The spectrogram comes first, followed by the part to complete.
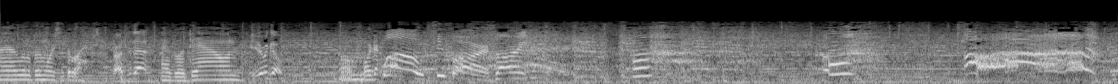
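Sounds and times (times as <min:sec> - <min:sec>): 
speech: 0:00.0 - 0:07.0, 0:08.2 - 0:08.8, 0:09.7 - 0:11.1
woman screaming: 0:09.6 - 0:11.1.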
